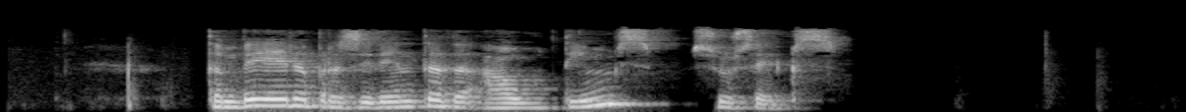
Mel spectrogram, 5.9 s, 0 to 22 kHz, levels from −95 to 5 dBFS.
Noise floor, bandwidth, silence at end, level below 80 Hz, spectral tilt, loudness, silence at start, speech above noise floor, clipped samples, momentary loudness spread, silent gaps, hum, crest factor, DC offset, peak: under -90 dBFS; 7.8 kHz; 1.75 s; -60 dBFS; -5 dB/octave; -16 LUFS; 1.05 s; over 74 dB; under 0.1%; 23 LU; none; none; 16 dB; under 0.1%; -2 dBFS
